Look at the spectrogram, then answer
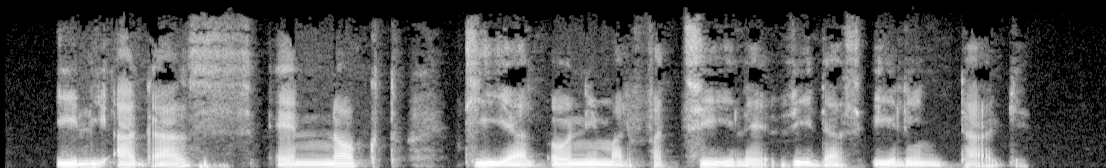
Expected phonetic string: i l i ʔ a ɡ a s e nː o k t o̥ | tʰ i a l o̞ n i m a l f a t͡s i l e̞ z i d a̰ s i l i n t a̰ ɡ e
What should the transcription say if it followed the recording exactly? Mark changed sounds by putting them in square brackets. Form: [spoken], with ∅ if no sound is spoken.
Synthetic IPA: i l i ʔ a ɡ a s e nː o k t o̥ | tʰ i a l o̞ n i m a l f a t͡s i l e̞ [v] i d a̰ s i l i n t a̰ ɡ e

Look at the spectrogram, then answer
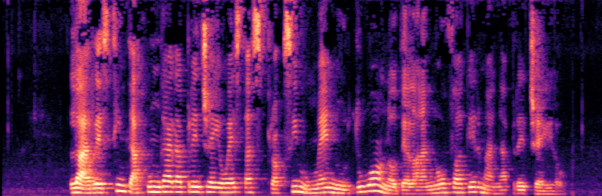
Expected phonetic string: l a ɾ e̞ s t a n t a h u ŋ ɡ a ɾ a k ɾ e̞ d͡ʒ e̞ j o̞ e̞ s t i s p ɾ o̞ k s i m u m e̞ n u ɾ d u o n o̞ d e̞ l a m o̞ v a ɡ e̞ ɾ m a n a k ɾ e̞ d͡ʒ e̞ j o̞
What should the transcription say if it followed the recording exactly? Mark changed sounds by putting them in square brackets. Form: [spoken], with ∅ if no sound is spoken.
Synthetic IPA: l a ɾ e̞ s t [i] n t a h u ŋ ɡ a ɾ a [p] ɾ e̞ d͡ʒ e̞ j o̞ e̞ s t [a] s p ɾ o̞ k s i m u m e̞ n u ɾ d u o n o̞ d e̞ l a [n] o̞ v a ɡ e̞ ɾ m a n a [p] ɾ e̞ d͡ʒ e̞ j o̞

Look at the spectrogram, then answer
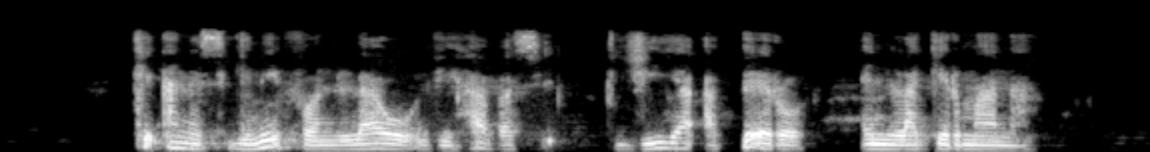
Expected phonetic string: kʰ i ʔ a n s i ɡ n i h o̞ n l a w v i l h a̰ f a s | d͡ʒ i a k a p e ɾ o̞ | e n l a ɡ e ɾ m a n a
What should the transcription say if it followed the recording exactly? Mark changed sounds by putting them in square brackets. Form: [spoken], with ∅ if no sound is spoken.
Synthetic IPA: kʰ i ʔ a n s i ɡ n i [f] o̞ n l a w v i [∅] h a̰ [v] a s | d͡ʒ i a [ʔ] a p e ɾ o̞ | e n l a ɡ e ɾ m a n a

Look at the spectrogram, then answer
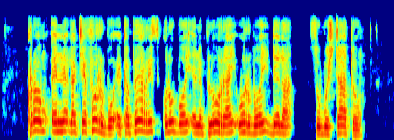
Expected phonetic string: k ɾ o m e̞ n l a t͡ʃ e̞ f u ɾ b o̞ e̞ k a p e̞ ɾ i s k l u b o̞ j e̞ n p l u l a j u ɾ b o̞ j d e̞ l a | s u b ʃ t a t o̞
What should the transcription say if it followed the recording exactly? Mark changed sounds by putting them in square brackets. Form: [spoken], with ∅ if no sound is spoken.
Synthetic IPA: k ɾ o m e̞ n l a t͡ʃ e̞ f u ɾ b o̞ e̞ k a p e̞ ɾ i s k l u b o̞ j e̞ n p l u [ɾ] a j u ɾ b o̞ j d e̞ l a | s u b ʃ t a t o̞

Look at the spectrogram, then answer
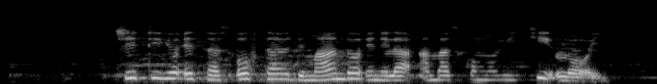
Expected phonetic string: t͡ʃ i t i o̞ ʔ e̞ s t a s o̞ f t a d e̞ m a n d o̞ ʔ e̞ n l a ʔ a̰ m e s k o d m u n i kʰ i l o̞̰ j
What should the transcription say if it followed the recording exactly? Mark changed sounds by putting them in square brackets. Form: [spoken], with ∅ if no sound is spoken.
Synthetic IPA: t͡ʃ i t i o̞ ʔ e̞ s t a s o̞ f t a d e̞ m a n d o̞ ʔ e̞ n l a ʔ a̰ m [a] s k o [∅] m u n i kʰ i l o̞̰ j

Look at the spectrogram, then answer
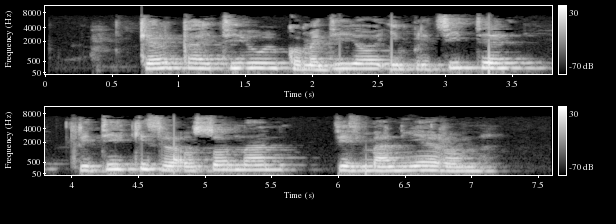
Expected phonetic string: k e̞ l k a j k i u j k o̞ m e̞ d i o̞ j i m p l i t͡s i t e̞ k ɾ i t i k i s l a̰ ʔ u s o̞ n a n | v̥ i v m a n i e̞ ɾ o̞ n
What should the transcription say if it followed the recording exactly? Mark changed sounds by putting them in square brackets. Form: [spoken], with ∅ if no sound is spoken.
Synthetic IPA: k e̞ l k a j [t] i u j k o̞ m e̞ d i o̞ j i m p l i t͡s i t e̞ k ɾ i t i k i s l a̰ ʔ u s o̞ n a n | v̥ i v m a n i e̞ ɾ o̞ n

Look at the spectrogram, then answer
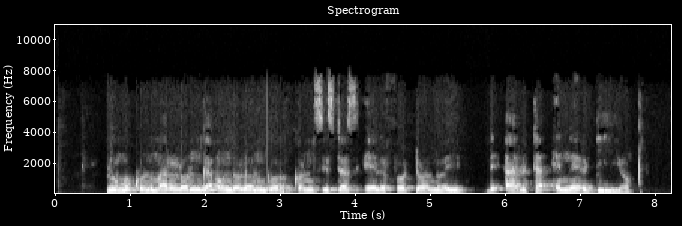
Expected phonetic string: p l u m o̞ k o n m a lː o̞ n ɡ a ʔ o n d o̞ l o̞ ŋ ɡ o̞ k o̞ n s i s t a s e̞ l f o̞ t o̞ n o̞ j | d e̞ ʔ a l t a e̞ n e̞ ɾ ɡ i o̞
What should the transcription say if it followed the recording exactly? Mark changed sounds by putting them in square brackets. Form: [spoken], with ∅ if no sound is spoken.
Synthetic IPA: p l u m o̞ k [u] n m a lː o̞ [ŋ] ɡ a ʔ o n d o̞ l o̞ ŋ ɡ o̞ k o̞ n s i s t a s e̞ l f o̞ t o̞ n o̞ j | d e̞ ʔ a l t a e̞ n e̞ ɾ ɡ i o̞

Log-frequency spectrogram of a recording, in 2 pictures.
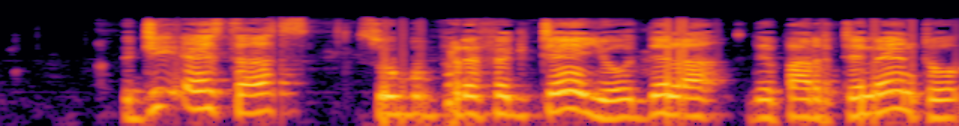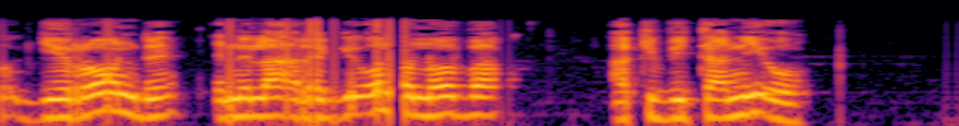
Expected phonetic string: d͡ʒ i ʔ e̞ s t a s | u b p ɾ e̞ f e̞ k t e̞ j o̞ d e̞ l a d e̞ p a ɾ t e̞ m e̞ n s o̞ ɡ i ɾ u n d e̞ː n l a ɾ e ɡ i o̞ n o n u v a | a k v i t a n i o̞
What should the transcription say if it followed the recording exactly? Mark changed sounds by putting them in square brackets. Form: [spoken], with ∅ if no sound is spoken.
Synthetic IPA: d͡ʒ i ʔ e̞ s t a [sː] | u b p ɾ e̞ f e̞ k t e̞ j o̞ d e̞ l a d e̞ p a ɾ t e̞ m e̞ n [t] o̞ ɡ i ɾ [o] n d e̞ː n l a ɾ e ɡ i o̞ n o n [o] v a | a k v i t a n i o̞

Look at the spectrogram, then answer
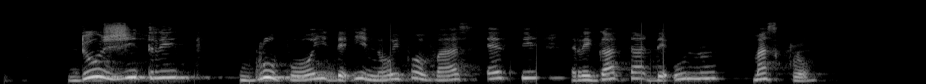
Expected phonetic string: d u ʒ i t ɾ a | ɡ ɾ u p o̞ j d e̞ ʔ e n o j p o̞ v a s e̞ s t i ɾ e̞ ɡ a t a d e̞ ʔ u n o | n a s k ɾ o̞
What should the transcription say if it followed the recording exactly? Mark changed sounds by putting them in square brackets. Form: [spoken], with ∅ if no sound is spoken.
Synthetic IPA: d u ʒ i t ɾ [i] | ɡ ɾ u p o̞ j d e̞ ʔ [i] n o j p o̞ v a s e̞ s t i ɾ e̞ ɡ a t a d e̞ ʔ u n [u] | [m] a s k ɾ o̞

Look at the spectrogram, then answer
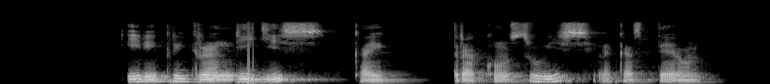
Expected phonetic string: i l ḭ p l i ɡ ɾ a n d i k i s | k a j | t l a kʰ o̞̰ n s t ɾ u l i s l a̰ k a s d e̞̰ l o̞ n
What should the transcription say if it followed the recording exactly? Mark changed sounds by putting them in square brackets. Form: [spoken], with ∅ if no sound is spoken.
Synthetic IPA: i l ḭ p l i ɡ ɾ a n d i [ɡ] i s | k a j | t [ɾ] a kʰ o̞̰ n s t ɾ u [∅] i s l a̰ k a s [t] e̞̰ l o̞ n

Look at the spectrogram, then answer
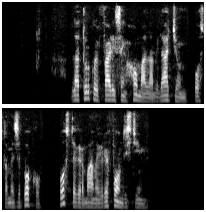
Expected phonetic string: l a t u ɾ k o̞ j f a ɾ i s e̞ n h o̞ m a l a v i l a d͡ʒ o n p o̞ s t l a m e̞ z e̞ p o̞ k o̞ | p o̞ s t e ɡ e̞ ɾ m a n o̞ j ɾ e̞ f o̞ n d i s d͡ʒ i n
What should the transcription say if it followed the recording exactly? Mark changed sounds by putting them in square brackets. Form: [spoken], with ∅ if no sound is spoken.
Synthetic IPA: l a t u ɾ k o̞ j f a ɾ i s e̞ n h o̞ m a l a v i l a d͡ʒ o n p o̞ s t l a m e̞ z e̞ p o̞ k o̞ | p o̞ s t e ɡ e̞ ɾ m a n o̞ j ɾ e̞ f o̞ n d i s d͡ʒ i n

